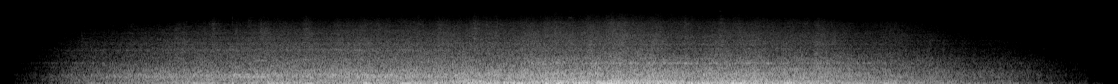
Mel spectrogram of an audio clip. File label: subway move, subway train; ucsounds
